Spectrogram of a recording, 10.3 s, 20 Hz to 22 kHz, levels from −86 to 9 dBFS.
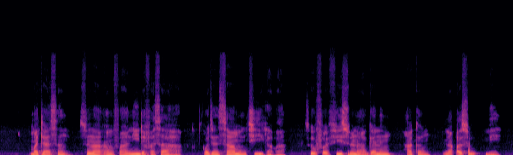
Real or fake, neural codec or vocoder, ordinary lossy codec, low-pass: fake; codec, 44.1 kHz, 7.8 kbps, Pupu-Codec; Opus, 64 kbps; 14.4 kHz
